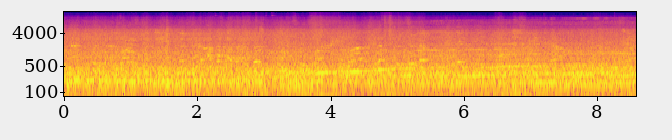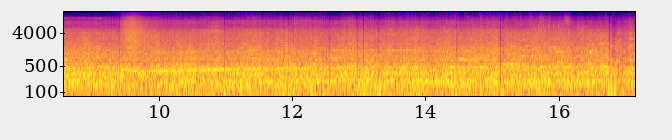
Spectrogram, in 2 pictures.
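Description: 2011 Gillig Advantage transit bus heard from inside the passenger cabin, pulling away. Its engine and drivetrain whine climbs in pitch, drops at a gear change about ten seconds in, then climbs again. A brief hiss comes just before the shift.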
